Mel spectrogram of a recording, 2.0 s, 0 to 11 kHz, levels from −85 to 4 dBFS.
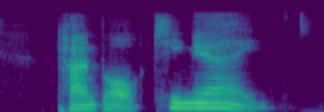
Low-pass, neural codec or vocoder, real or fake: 7.2 kHz; codec, 16 kHz, 0.5 kbps, X-Codec, HuBERT features, trained on balanced general audio; fake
